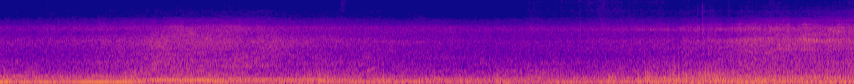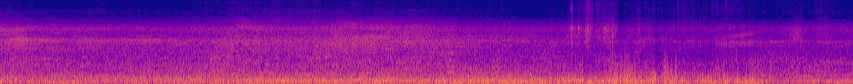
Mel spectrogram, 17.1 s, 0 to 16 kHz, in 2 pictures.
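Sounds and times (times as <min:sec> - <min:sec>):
low engine drone: 0:00.0 - 0:17.0.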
